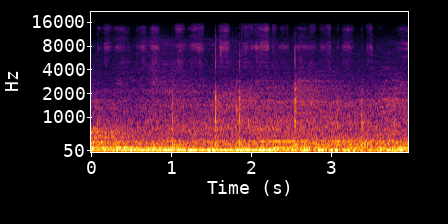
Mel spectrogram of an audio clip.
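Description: Marker scratching on a board during a maths lesson on parabolas, with short strokes and taps over a constant low room hum, and no voice while it writes.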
